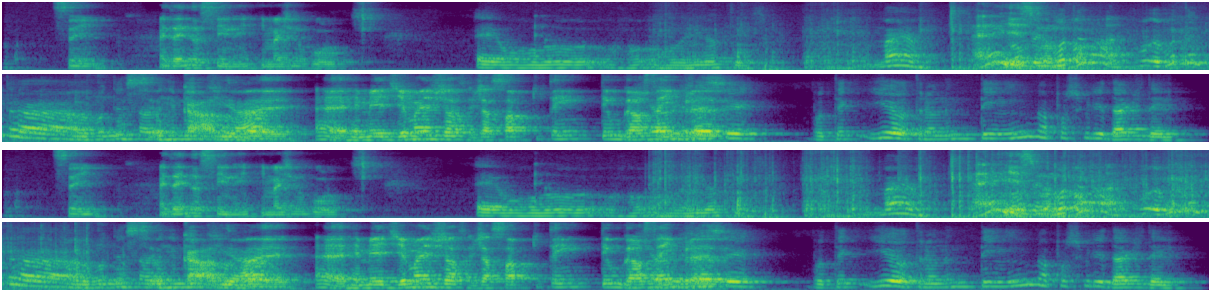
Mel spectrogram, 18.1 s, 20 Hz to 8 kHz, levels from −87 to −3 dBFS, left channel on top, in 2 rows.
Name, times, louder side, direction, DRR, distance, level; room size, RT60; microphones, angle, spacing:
voice 1, 0.4-0.7 1.2-2.7 7.3-8.4 9.7-14.5, equal, 5° right, 0 dB, 1.8 m, -24 dB
voice 2, 3.5-5.7 6.4-6.9 7.3-11.1 12.0-12.2 13.6-14.6 15.1-17.8, equal, 10° left, 3 dB, 1.3 m, -26 dB
sound 1, 4.8-10.0, right 5 dB, 50° right, 0.5 m, -34 dB
15.0 x 5.9 x 3.1 m, 0.68 s
head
